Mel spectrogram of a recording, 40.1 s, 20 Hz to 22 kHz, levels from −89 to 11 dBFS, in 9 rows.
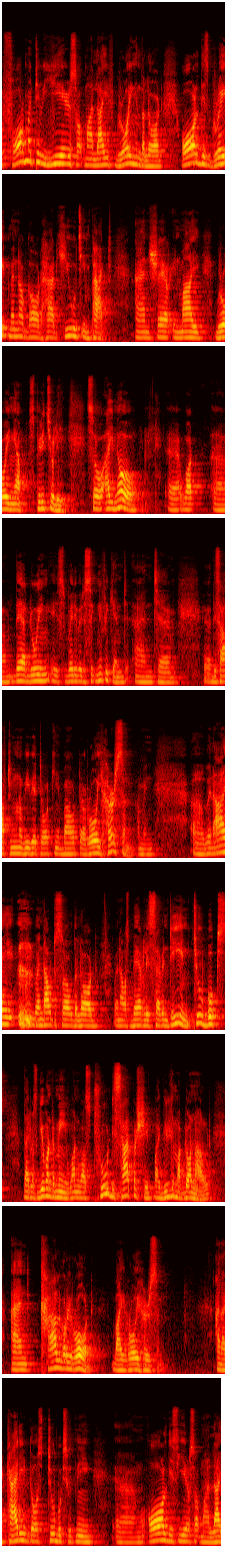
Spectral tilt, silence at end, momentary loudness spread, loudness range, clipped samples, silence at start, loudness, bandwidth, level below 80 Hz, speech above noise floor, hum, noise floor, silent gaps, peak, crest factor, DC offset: -6 dB/octave; 0 s; 14 LU; 4 LU; under 0.1%; 0 s; -30 LUFS; 11 kHz; -66 dBFS; 34 dB; none; -63 dBFS; none; -10 dBFS; 20 dB; under 0.1%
